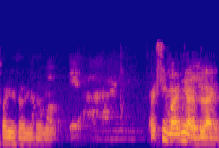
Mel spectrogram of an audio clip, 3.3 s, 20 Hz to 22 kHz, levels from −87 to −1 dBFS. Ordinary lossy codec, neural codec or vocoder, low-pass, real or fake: none; none; none; real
